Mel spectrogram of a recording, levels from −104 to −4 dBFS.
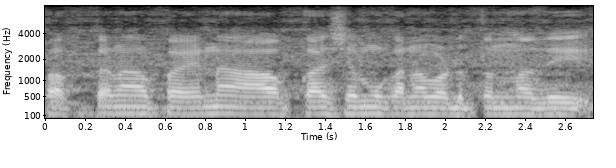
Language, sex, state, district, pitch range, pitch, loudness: Telugu, male, Andhra Pradesh, Krishna, 125-130 Hz, 125 Hz, -21 LUFS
